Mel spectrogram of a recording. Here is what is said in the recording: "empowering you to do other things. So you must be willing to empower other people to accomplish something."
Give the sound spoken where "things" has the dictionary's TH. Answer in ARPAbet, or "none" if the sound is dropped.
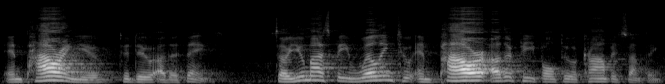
TH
